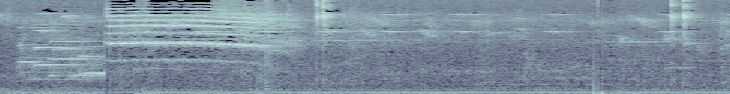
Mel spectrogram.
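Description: A short electronic jingle: a few quick stepped notes, then a held chiming tone that slowly falls, over a steady low hum. A single loud knock sounds about five seconds in.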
